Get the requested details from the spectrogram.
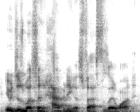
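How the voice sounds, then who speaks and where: An Ecuadorian podcast guest in his thirties talks through his story in a relaxed, loose way, saying "like" and "right?" a lot. His voice is lowish and fairly quick, with a little hiss or hum in the recording.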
